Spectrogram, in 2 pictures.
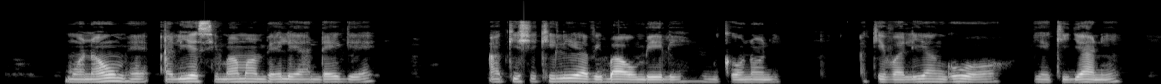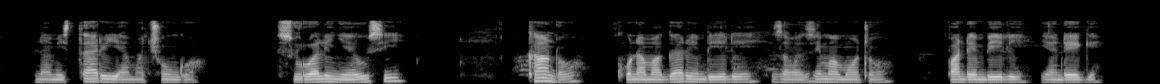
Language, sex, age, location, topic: Swahili, male, 18-24, Mombasa, government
